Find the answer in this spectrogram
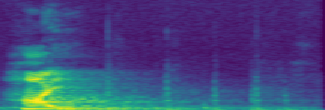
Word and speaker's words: high: लेकिन एक ट्रिक याद रखेंगे कि कोई भी इंग्लिश वर्ड में, जितने भी इंग्लिश वर्ड्स है, किसी भी वर्ड में अगर GH आता हो, यानी GH, तो GH हमेशा साइलेंट हो जाता है।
